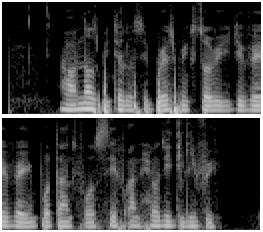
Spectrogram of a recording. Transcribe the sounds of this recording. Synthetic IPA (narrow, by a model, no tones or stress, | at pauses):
ãanɔsbĩntʰɛldɔsebɹɛsmĩkstɔɹiidivɛɹivɛɹiĩmpʰɔtãntfɔsefãndhɛlθidilivɹi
